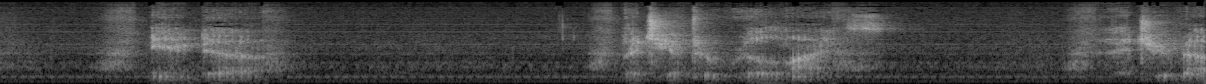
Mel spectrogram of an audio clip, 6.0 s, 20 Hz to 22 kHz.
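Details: 53-year-old man, one year after total laryngectomy for throat cancer, speaking via a voice prosthesis placed two months ago with a hands-free device, after about 10 months using an electrolarynx; tracheoesophageal speech.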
